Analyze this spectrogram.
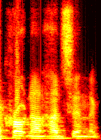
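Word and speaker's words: Croton-on-Hudson: Yeah, Croton on Hudson.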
